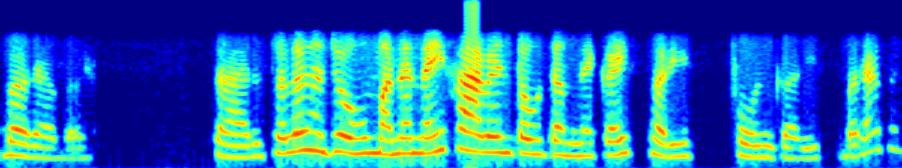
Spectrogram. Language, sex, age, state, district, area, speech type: Gujarati, female, 30-45, Gujarat, Kheda, rural, conversation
